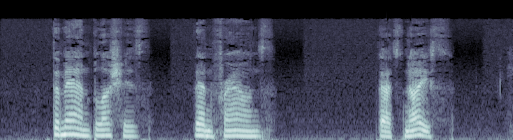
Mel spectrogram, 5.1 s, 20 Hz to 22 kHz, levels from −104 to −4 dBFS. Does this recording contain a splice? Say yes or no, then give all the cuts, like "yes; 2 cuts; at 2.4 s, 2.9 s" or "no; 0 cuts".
no; 0 cuts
